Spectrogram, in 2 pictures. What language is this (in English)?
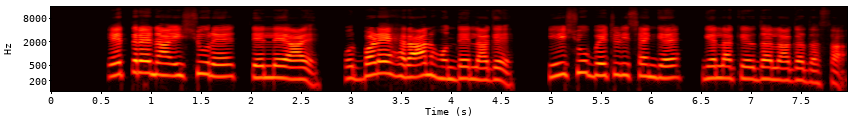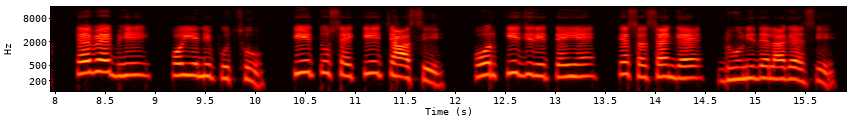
Kullu Pahari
